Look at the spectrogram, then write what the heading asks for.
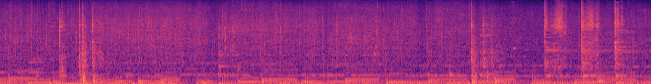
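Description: Cuttlefish pieces sizzling in hot oil with garlic and onions in a carbon steel wok as they are stir-fried, with several sharp scrapes of the stirring against the wok. Background music plays underneath.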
